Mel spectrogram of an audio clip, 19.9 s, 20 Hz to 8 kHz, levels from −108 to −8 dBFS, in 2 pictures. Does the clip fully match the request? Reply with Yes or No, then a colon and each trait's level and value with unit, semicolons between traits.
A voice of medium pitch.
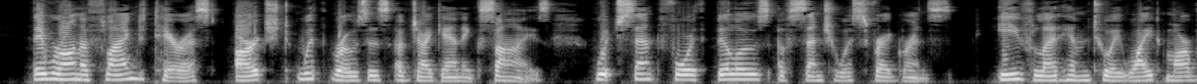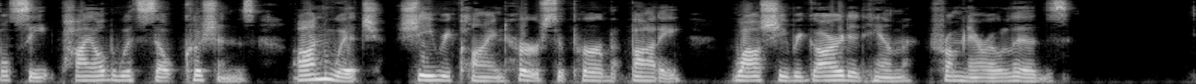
Yes: medium, 155 Hz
